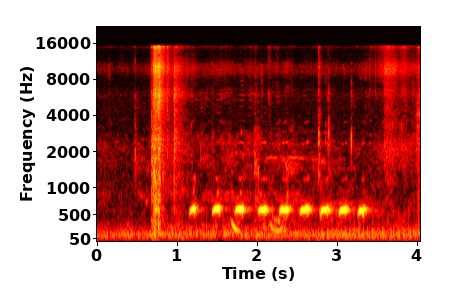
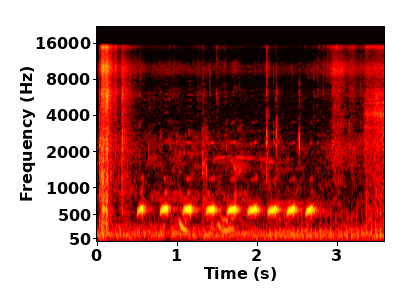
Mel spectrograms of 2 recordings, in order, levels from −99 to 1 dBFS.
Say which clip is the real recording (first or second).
second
